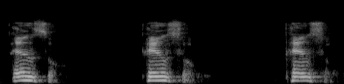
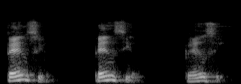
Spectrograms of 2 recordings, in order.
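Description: First: "pencil" as PEN-suhl, second vowel very short and neutral; schwa pronunciation. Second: "pencil" read as spelled, PEN-seel, clear i in the second syllable; common mispronunciation. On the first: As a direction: model "pencil" almost as PEN-sol, without a real o. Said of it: "es como una E bien corta". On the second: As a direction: say "pencil" the Spanish way, PEN-sil with a full i. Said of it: "la van a pronunciar igual como la dijo Héctor". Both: Shown as a demonstration.

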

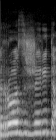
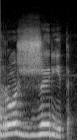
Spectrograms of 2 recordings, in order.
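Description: First: Розжиріти as written, з then ж, louder; z and zh separate. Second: Розжиріти drawn out slowly, зж merged into long жж. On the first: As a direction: keep з apart from ж in розжиріти. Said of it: "тобто не". (розжиріти з окремими з і ж) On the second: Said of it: "«ж» подовжене". (розжиріти повільно, з довгим жж) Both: Shown as a demonstration.

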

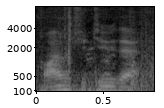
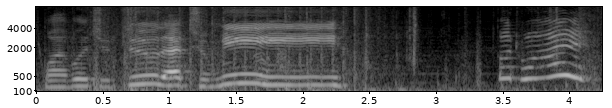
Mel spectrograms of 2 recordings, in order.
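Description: First: Barely voiced, muttered much softer; hushed complaint. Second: Slow, higher, drawn-out whine; whiny complaint. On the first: Player muttering at the game, hushed and soft. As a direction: asks it under his breath, almost to himself. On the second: Player whining at the enemy who shot him, slow and high. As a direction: stretch it out like a wounded plea. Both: Real, not acted.

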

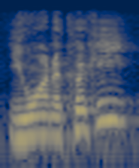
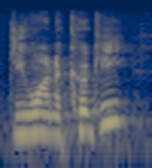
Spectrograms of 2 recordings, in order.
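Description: First: Higher-pitched question, lifted at the end; child echoing parent. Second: Higher-pitched question, rising at the end; lightly voiced adult offering a treat; offering to a child. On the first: Acted. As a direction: parrot the parent's offer. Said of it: "go up to the parent and say". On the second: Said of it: "if you say to the child".

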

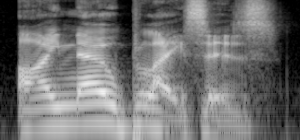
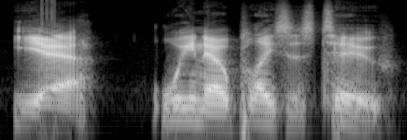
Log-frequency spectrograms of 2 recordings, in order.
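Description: First: High, very slow eager alien; bargaining alien, drawn out; Weequay voice. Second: Slow, low, deadpan clone sergeant; unimpressed soldier mocking back; dry retort. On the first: Acted. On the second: Clone sergeant answering dryly.

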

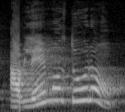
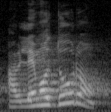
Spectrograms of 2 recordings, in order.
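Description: First: Rallying call, hablemos duro, with a falling hit on duro; emphatic call. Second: Said in the usual way. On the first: Real, not acted. Speaker urges the audience to talk openly, hablemos duro with rising force.

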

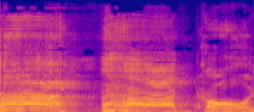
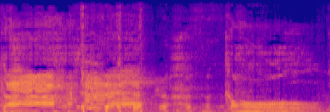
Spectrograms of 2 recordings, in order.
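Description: First: High, loud squawking cartoon duck; excited cartoon duck cry; Daffy Duck. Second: Deflated gold. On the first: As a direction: shriek for joy like Daffy Duck. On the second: Retold or imitated. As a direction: let the joy collapse into a whimper. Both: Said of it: "You're like Daffy Duck".

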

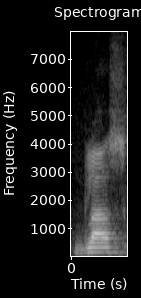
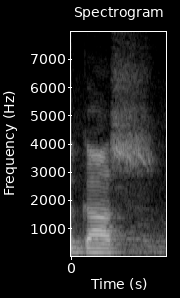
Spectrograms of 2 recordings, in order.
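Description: First: Said in the usual way. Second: গাস, said without the l, slowly; l dropped. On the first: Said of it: "মূল শব্দ গ্লাস". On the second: Shown as a demonstration. Teacher contrasts a child's গাস, without the l, with the real word. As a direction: drop the l: গাস instead of গ্লাস. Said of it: "কিন্তু সে বলবে গাস".

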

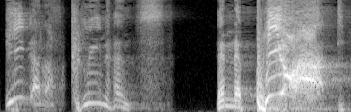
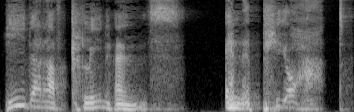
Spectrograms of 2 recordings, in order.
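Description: First: Slow, high shout building in force; preacher's shout. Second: Said in the usual way. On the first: Real, not acted. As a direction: build to a full-throated pulpit cry. Verse repeated at full force.

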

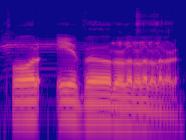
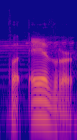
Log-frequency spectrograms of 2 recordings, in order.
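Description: First: FOREVER stretched very slowly with a rolling, wobbling tail; drawn-out ending. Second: Said in the usual way. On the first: Pretend. Player pledging friendship to his cow, drawn-out "Forever". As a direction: drag out the end of "Forever".

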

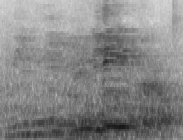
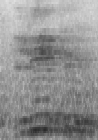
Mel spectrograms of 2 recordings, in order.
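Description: First: 리브로 very slow, higher, syllable by syllable; slow demo reading. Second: Said in the usual way. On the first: Shown as a demonstration. Teacher reads a new word slowly to learners. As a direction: stretch out 리-브-로 for the class. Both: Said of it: "읽어볼까요".

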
